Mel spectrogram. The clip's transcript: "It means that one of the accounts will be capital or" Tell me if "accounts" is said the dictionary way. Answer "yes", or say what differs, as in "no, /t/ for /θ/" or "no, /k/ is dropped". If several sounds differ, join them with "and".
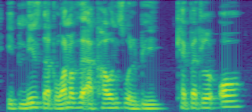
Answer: yes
